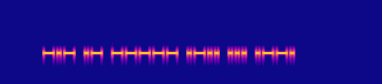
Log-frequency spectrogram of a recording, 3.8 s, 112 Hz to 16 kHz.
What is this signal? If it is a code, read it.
Morse code, heard as a keyed tone, about 36 wpm, 700 Hz. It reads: KA0LSP
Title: USA Call Signs - 6 Characters - 8x Character Spacing - 35wpm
